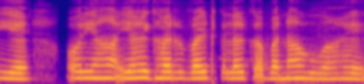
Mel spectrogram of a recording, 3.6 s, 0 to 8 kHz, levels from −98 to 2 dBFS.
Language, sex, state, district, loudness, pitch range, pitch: Hindi, female, Madhya Pradesh, Bhopal, -17 LUFS, 205-225 Hz, 220 Hz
